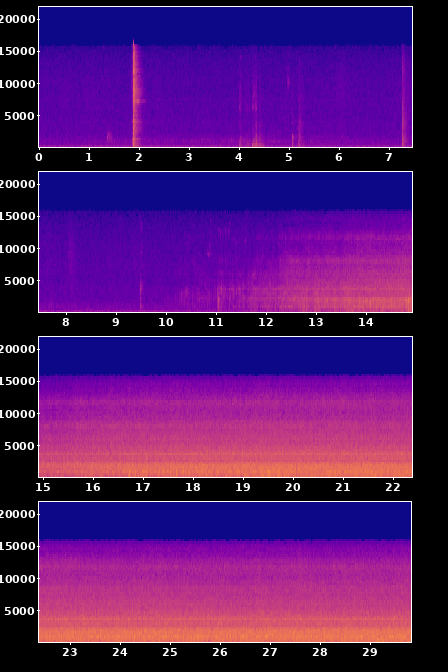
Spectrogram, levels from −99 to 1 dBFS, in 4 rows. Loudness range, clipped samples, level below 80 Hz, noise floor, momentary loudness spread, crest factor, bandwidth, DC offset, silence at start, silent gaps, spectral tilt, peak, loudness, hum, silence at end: 17 LU; under 0.1%; under -90 dBFS; -67 dBFS; 12 LU; 18 dB; 16 kHz; under 0.1%; 1.85 s; none; -0.5 dB/octave; -14 dBFS; -30 LUFS; none; 0 s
